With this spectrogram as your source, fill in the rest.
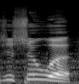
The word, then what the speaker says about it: Yeshua: don't care about that Jesus name don't start with a J there was no J's invented at the time this real way to pronounce his name is Yeshua well no Sherlock thank you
